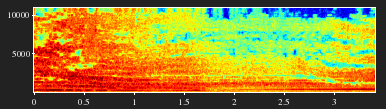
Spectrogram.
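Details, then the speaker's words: BMW Z3 2.8, exhaust changed from a 98 dB decat, no-resonator, stainless back box setup to a quieter one: smoother, less raspy engine tone inside the car, steady then easing; owner hopes it is under 90 dB for Thruxton. "but it sounds a lot nicer inside, a lot smoother, a lot less raspy, and hopefully it's now less than 90 decibels, so I can get on at Thruxton."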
